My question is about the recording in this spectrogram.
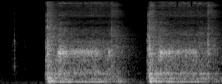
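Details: Weld positioner tilt gear-motor during wiring-complete testing: two short, even bursts of whir with a steady mid-high tone, starting and stopping cleanly; tilt runs normally while table rotation still fails to turn.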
